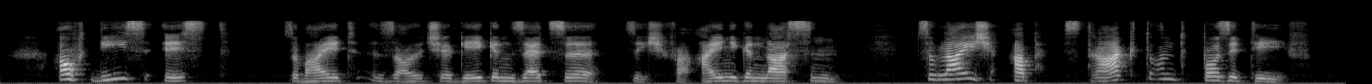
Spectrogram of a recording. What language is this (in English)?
German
